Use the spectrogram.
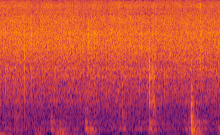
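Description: Sliced onions sauté in a pan for a chicken biryani, a steady close sizzle with a few scraping stirs at intervals and no talking.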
